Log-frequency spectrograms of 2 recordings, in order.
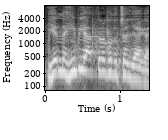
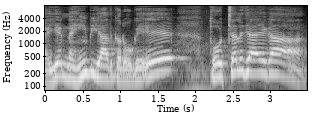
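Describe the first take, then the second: First: Said in the usual way. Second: Very slow, with long stretched phrase endings; drawn-out repetition. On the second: Shown as a demonstration. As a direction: stretch it out teasingly for the students. Repeats it drawn out for emphasis.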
